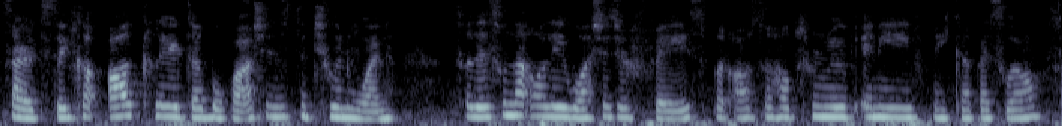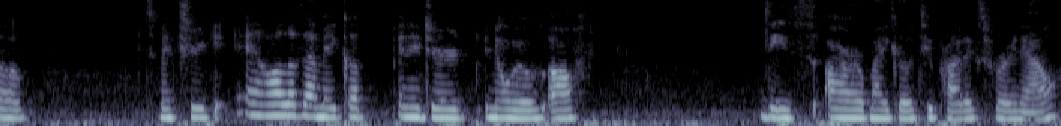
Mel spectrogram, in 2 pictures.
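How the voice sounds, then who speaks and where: A soft-spoken woman with a dark, mellow tone talks fairly quickly at a medium pitch, somewhat breathy, with fairly even intonation. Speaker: beauty vlogger. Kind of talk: product review vlog. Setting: at home at night. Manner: quiet, speaking softly at night; casual, filler-heavy.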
